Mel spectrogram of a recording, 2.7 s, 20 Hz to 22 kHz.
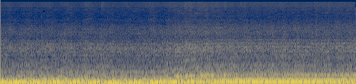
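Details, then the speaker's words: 351 Windsor Fox-body Mustang driving after 10 years of neglect: low engine drone under load with a faint steady whine from the pump side. Owner says the Ford power steering pump is badly worn and only sort of working. "Power steering pump is Pretty fooar. Oh, it's kind of working at the moment. Sounds like it has straight cut gears, but nope. Just classic Ford power steering pump sounds."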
